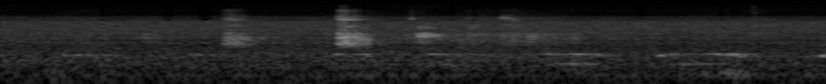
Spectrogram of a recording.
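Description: Birds calling, picked up faintly through a video-call microphone: two short, harsh calls a little over a second in, then low, repeated cooing notes through the second half.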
